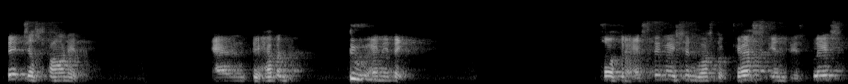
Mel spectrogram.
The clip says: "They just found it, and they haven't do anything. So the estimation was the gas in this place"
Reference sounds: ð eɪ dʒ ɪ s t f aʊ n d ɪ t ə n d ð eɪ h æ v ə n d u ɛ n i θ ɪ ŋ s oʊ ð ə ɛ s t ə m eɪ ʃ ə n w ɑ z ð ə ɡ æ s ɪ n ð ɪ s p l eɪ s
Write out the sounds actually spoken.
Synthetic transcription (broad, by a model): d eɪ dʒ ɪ s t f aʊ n ɪ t ə n d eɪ h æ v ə n d u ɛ n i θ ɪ ŋ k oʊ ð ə ɛ s t ə m eɪ ʃ ə n w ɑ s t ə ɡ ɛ s ɪ n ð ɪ s p l eɪ s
